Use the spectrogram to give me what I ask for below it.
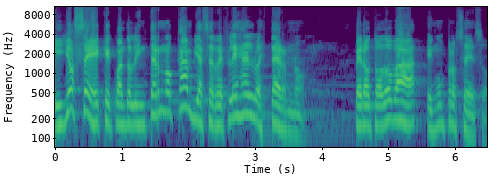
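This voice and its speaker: Speaking fairly slowly, a man with a high pitch and a bright, sharp tone makes very wide pitch swings. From Venezuela, Valencia (Carabobo). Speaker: pastor. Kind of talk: sermon.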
